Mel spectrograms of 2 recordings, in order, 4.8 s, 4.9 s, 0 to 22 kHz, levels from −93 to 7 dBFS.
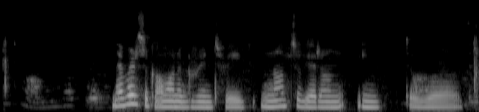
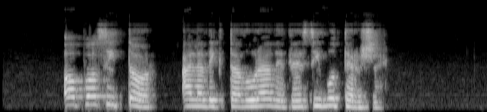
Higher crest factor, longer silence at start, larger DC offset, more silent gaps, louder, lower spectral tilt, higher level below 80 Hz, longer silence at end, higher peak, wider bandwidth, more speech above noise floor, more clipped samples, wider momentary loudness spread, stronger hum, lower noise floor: about the same, 18 dB vs 16 dB; second, 0.3 s vs 0.65 s; neither; neither; second, -38 LUFS vs -15 LUFS; first, -7 dB/octave vs -3.5 dB/octave; second, -86 dBFS vs -64 dBFS; second, 0 s vs 1 s; second, -20 dBFS vs 0 dBFS; about the same, 9.4 kHz vs 9.4 kHz; second, 32 dB vs 50 dB; neither; first, 11 LU vs 6 LU; neither; first, -69 dBFS vs -65 dBFS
